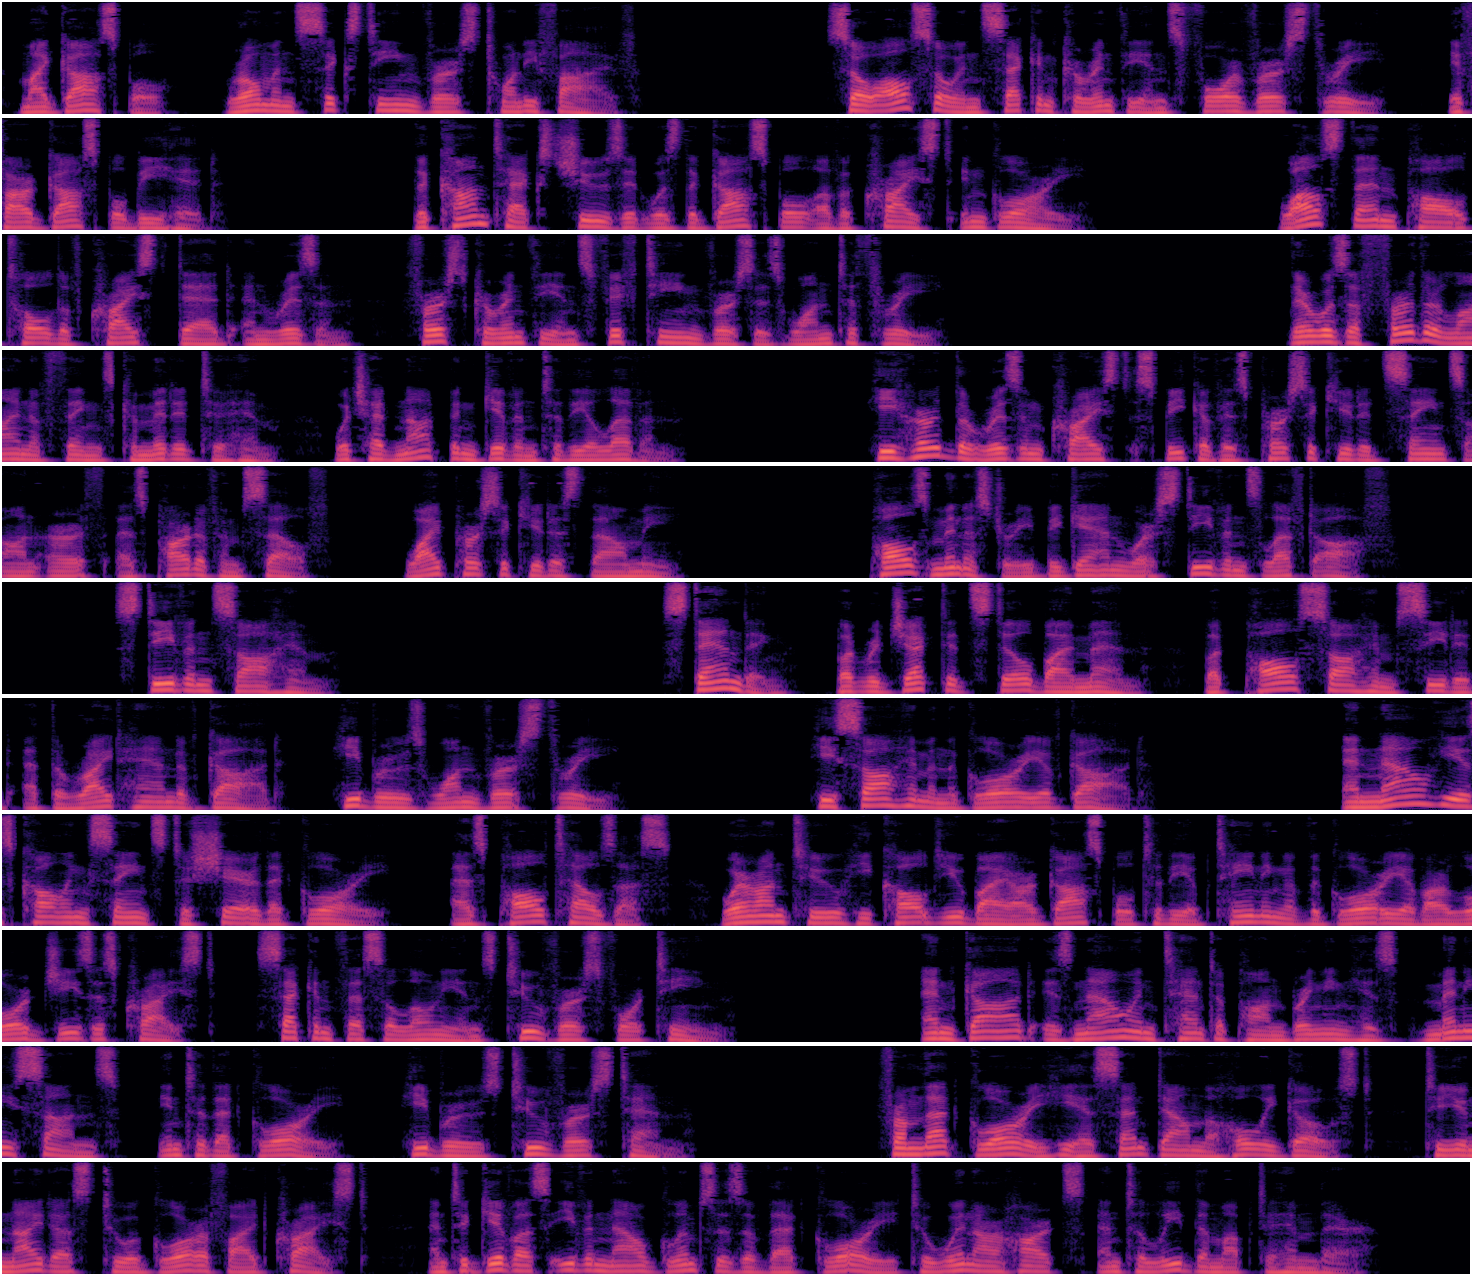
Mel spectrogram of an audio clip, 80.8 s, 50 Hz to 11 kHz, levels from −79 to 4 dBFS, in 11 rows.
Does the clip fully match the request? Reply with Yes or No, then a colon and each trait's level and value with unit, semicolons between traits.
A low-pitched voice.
Yes: low, 105 Hz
